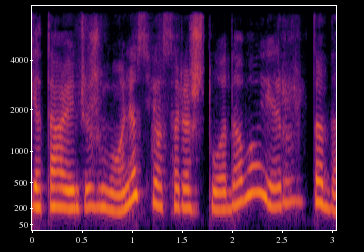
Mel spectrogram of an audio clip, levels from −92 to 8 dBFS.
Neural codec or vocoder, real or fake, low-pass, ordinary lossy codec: codec, 24 kHz, 3 kbps, HILCodec; fake; 7.2 kHz; AAC, 32 kbps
